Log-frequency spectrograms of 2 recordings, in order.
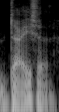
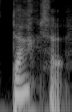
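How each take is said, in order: First: "data" with a long ay in the first syllable; DAY-ta pronunciation. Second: "data" with a broad ah in the first syllable; DAH-ta pronunciation. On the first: Guest correcting himself for his host, "data" said DAY-ta. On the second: Guest trying a word for his host, "data" said DAH-ta. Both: Shown as a demonstration. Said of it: "How do you say it in America?".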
